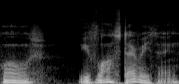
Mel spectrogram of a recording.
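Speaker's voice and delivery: ordinary delivery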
